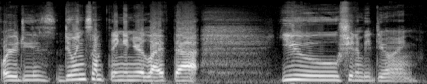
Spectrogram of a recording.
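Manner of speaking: ordinary delivery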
